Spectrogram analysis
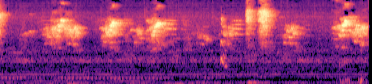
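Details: Newborn guinea pig squeaking: short, shrill chirping bursts at irregular intervals of roughly half a second to a second, with a steady low background hum throughout.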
